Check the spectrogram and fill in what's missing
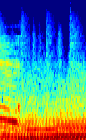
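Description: A Ford Mustang races a Lucid in a drag race, its engine roaring loud and close in a brief, high-revving blast with a quick pitch dip near the start.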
